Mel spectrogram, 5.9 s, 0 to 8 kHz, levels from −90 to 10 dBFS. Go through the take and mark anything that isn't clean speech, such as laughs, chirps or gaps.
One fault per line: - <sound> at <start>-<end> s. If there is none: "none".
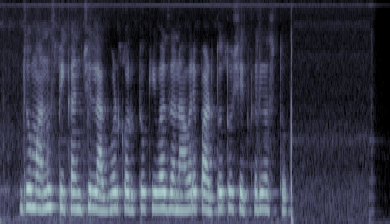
none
